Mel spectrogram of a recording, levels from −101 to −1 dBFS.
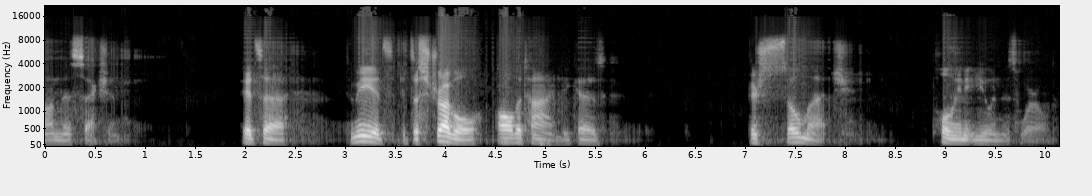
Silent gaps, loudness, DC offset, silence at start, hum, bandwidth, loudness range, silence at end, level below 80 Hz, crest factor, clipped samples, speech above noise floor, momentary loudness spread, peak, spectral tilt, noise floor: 8.72-8.76 s; -23 LUFS; under 0.1%; 0 s; none; over 20 kHz; 11 LU; 0.25 s; -70 dBFS; 26 dB; under 0.1%; 59 dB; 22 LU; 0 dBFS; -4 dB/octave; -83 dBFS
